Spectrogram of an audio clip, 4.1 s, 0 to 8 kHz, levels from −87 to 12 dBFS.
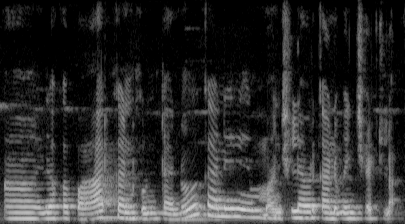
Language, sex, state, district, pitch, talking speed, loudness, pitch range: Telugu, female, Andhra Pradesh, Guntur, 215 Hz, 135 wpm, -14 LUFS, 210-240 Hz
